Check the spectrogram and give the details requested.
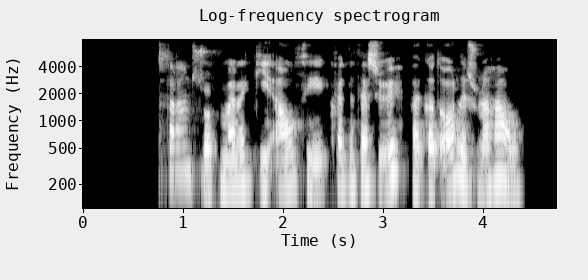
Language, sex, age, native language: Icelandic, female, 40-49, Icelandic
